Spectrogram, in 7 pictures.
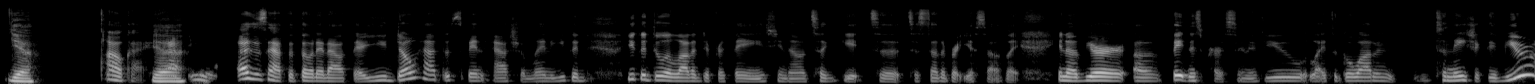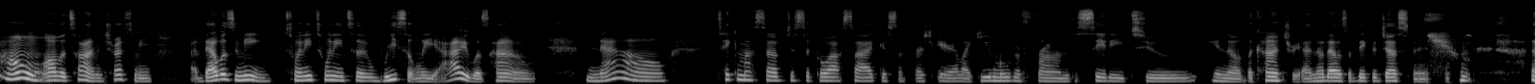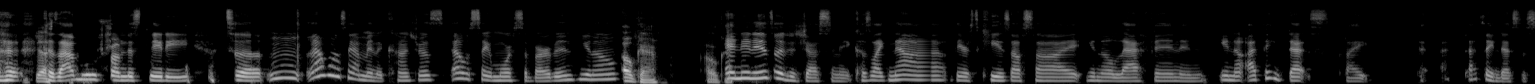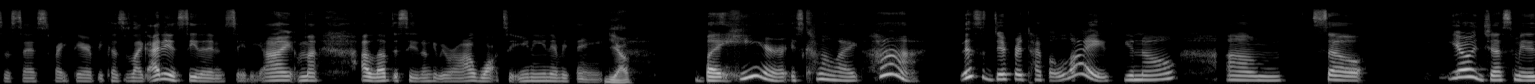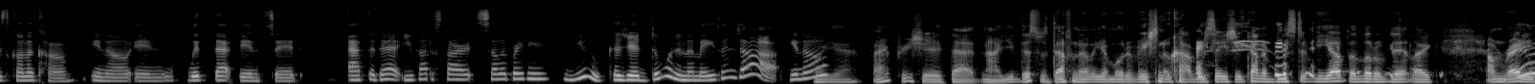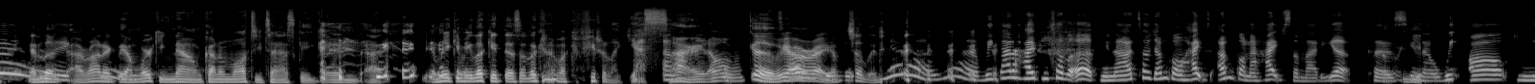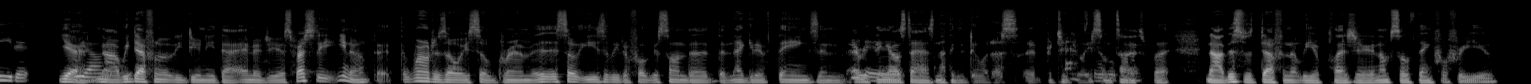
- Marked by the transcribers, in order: other background noise; other noise; chuckle; laugh; chuckle; tsk; laugh; laugh; laugh
- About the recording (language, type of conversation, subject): English, unstructured, What is the best way to celebrate a success at work?
- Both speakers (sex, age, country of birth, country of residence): female, 45-49, United States, United States; male, 35-39, United States, United States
